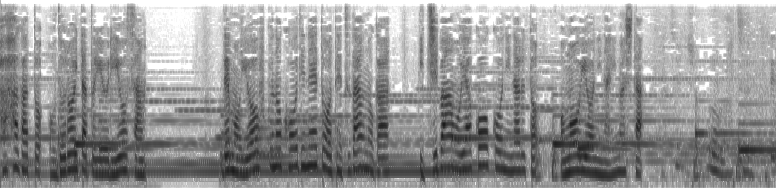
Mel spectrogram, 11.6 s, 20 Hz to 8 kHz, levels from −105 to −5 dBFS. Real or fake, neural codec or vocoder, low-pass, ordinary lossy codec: real; none; 7.2 kHz; none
